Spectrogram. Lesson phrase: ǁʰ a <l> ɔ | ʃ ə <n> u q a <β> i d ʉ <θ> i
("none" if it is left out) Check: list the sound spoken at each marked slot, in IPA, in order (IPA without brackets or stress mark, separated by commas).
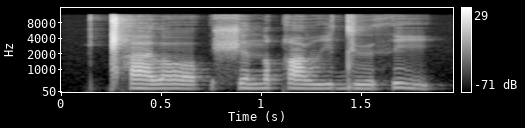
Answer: l, n, β, θ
